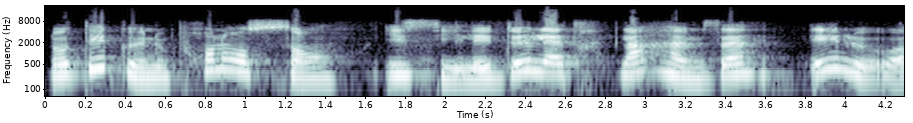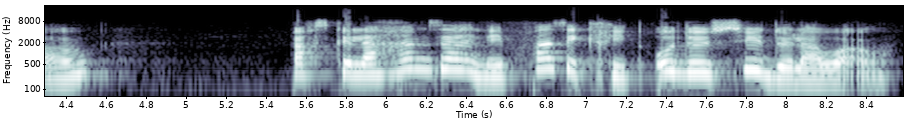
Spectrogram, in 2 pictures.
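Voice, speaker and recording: A woman teaching a reading lesson, sounding out each syllable slowly and deliberately before explaining the rule. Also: high-pitched, expressive, a little mellow.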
